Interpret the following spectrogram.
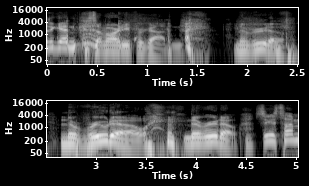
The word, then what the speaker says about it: Naruto: i'm pronouncing that wrong won't how do you pronounce it again because i've already forgotten naruto naruto naruto so he's talking about naruto i'm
